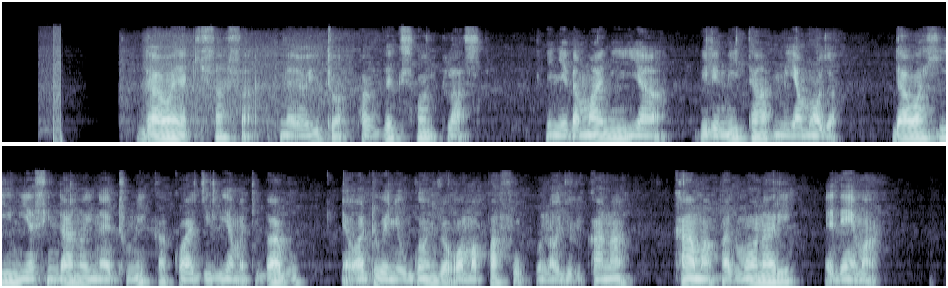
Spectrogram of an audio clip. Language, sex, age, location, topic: Swahili, male, 18-24, Nairobi, health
